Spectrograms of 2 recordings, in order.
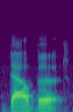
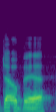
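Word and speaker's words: Daubert: and actually the family the dough Bert family they pronounce that Dow Bert right being a bit of a Frenchie I would say down but dough bear but I'm happy to go along with whatever is acceptable well I guess to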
